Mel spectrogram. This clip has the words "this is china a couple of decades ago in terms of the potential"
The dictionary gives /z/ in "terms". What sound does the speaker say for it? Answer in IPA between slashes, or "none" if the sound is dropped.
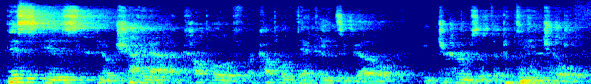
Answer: /z/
